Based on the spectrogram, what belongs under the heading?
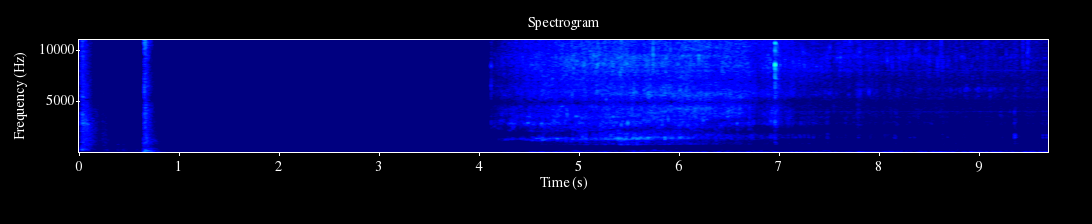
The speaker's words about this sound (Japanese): シュワシュワっていい音ね。炭酸入りのジュースの音。でも待った、もしかしたらジュースじゃないかも。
